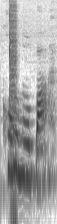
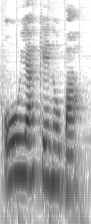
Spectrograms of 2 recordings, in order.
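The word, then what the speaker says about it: 公の場: Và có thể mọi người nghĩ là nó sẽ được đọc là konoba chẳng hạn. Thế nhưng mà thực ra cái cách đọc đúng của nó không phải là như vậy. Chữ công này khi đứng một mình các bạn sẽ đọc là oyake. ở đây sẽ là oyake no ba.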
